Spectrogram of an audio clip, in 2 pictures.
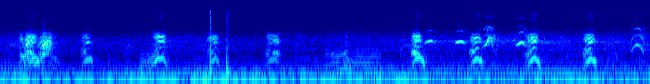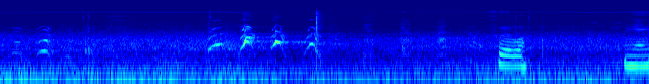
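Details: Three dogs named Glemmy, Fela and Rey, held on a leash, bark in irregular clusters mixed with high whines and yelps. Barks thicken in the middle and ease off toward the end over a low background drone.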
